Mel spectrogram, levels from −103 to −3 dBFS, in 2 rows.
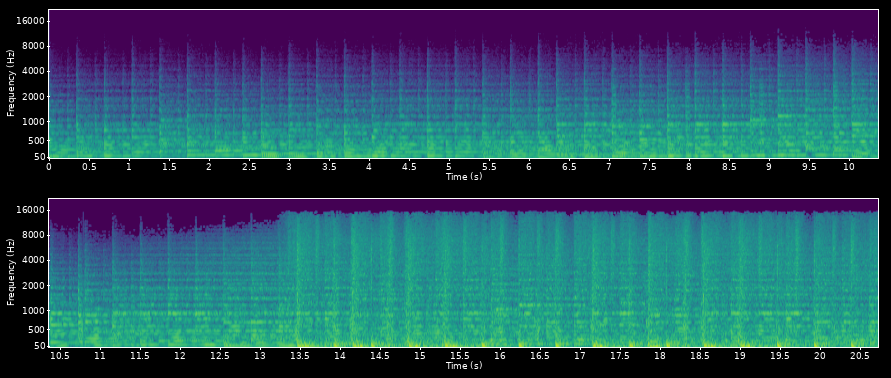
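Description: At 10.77 s a CD skip gives a tick and a mute of a few milliseconds, then playback resumes elsewhere on the spiral. The clean jump in position sets it apart from a dropout. From 17.79 to 17.85 s, lost LE Audio frames, about 45 ms in short gaps of no more than about 20 ms, are filled by the decoder. It reuses the last spectrum with random signs, so tones smear into noise rather than falling silent as a plain dropout would. The light lossy compression underneath is barely audible.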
